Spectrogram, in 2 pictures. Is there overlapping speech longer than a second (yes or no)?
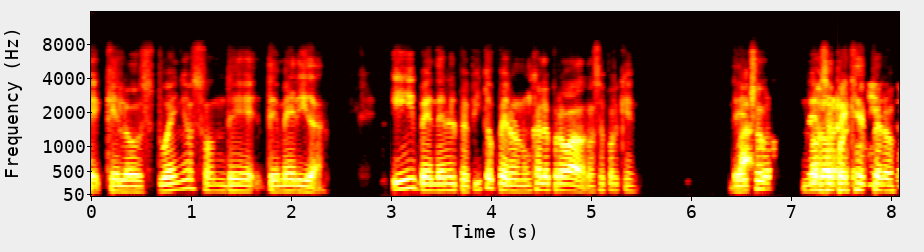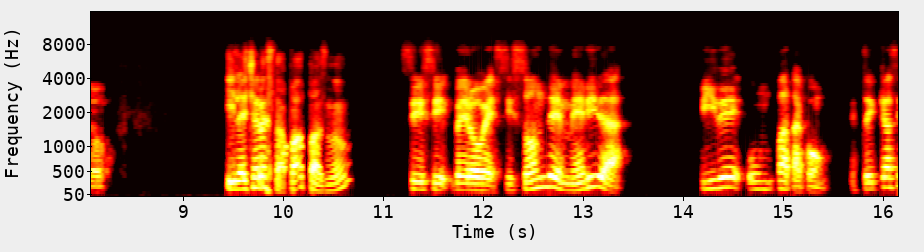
yes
